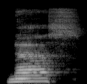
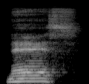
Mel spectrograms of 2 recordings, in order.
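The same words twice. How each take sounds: First: "nurse" with RP central vowel, no R; Received Pronunciation "nurse"; RP accent. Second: "nurse" with a Liverpool "air" vowel; Scouse "nurse", sounding like "nairs"; Liverpool accent. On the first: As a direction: say "nurse" in non-rhotic RP. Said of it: "if it's R P". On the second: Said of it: "nurse for Liverpool". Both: Shown as a demonstration.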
